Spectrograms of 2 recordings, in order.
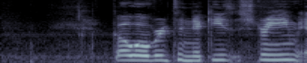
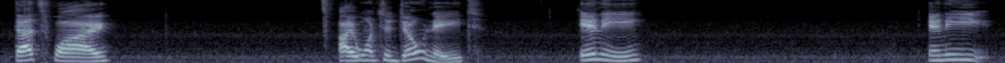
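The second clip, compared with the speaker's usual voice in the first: talking while eating; mouth full. Real, not acted. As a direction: speak around a bite of food. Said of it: "I'm eating food".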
